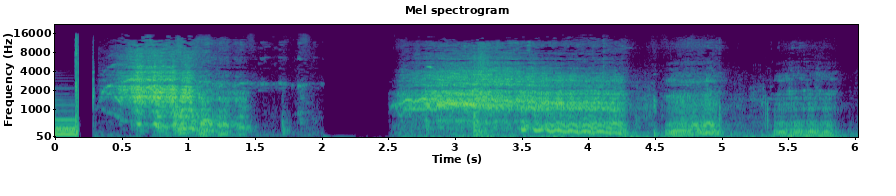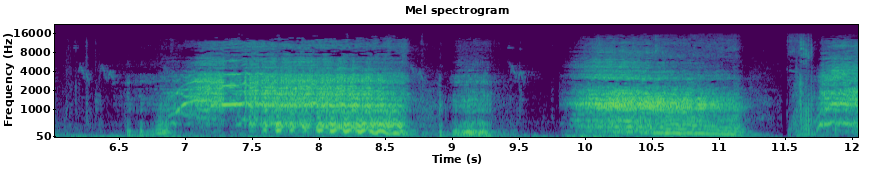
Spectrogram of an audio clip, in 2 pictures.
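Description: Horse neighing: a series of about four loud whinnies, each a second or two long and falling in pitch as it trails off, separated by short pauses, with another starting near the end.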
